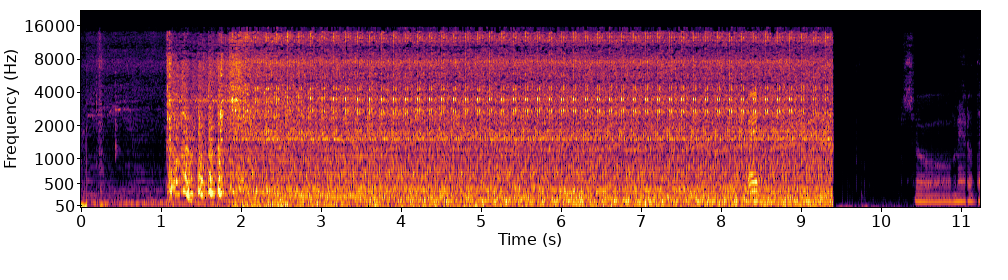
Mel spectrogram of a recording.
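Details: Mazda BT-50 3.2L diesel cranks steadily for about eight seconds at about three beats a second but never catches; crank-no-start caused by a failed camshaft position sensor.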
